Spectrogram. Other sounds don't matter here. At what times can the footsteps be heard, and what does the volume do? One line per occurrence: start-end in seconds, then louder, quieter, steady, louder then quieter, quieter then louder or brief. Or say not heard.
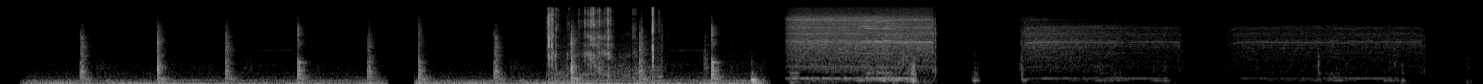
0.2-7.7 quieter then louder.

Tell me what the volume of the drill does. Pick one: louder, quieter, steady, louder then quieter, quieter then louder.
quieter.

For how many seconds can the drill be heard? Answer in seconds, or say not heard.
8 s.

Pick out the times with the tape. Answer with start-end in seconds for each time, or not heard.
5.5-6.7.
